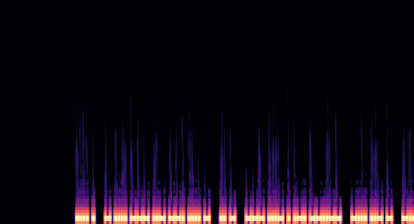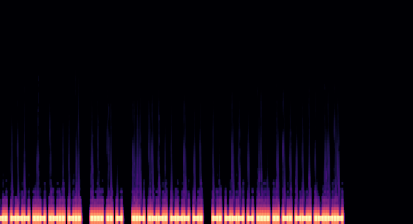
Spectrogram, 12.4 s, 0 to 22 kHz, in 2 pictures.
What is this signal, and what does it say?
Morse code, heard as a keyed tone, about 50 wpm, 700 Hz. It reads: HE THOUGHT IT OVER, BUT COULD HIT UPON NOTHING.
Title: Sentences from Top 1200 Words 50wpm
